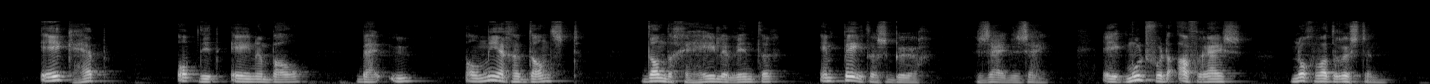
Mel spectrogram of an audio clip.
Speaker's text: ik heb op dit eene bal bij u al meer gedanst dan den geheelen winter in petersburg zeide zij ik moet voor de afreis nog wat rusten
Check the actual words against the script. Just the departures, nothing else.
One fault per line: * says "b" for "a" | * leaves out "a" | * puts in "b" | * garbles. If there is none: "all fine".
all fine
